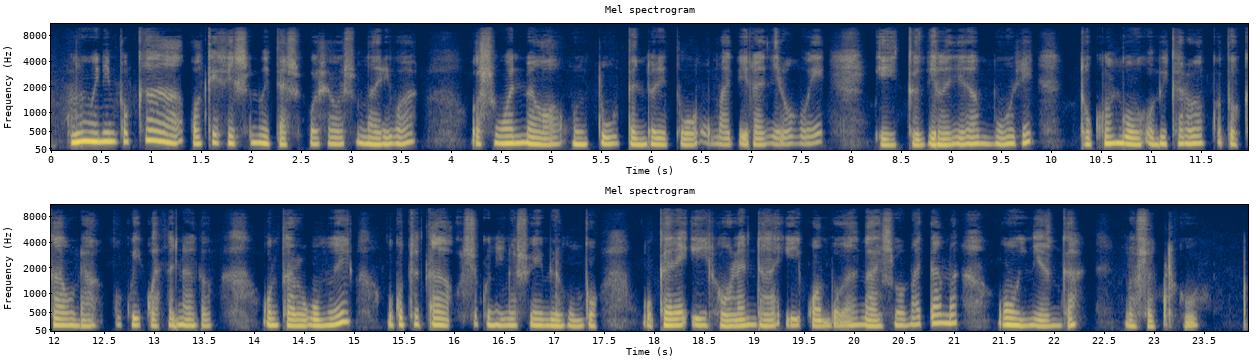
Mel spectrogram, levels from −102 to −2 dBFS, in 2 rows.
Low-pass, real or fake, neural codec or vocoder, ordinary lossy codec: 9.9 kHz; fake; codec, 24 kHz, 1 kbps, SNAC; MP3, 64 kbps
